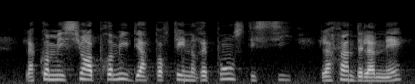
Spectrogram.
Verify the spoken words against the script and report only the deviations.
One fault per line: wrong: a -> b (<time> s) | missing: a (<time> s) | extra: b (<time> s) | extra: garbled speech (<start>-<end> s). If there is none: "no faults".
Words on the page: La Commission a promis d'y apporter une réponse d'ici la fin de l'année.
no faults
